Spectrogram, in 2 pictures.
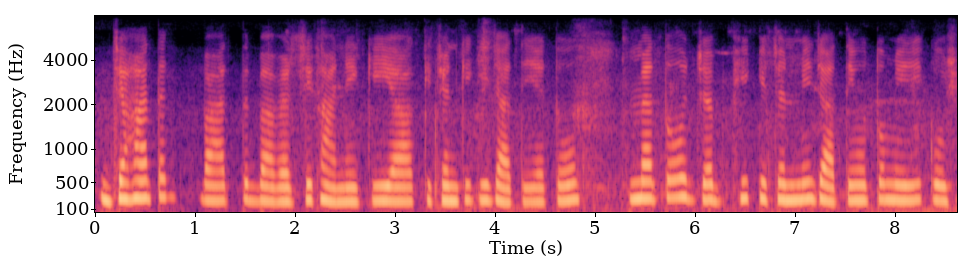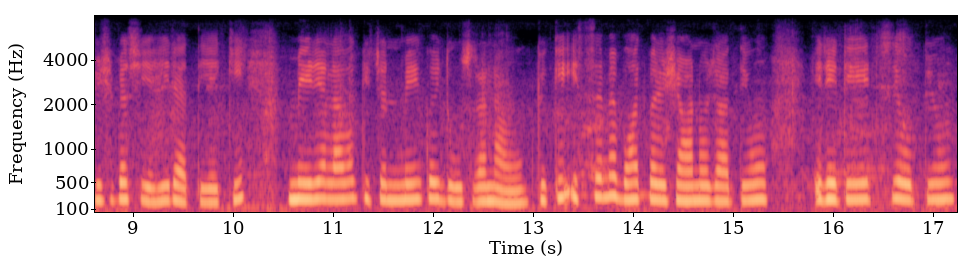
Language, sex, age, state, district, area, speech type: Urdu, female, 18-30, Uttar Pradesh, Gautam Buddha Nagar, urban, spontaneous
